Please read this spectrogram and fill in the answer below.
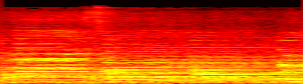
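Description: Mixed church choir singing a hymn in several-part harmony, held notes moving from chord to chord, with a sung 's' hiss about two thirds of a second in.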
